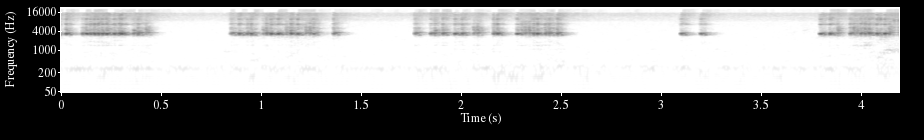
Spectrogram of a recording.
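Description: A ghost hunting device's loud buzzer sounds in four high-pitched electronic bursts of about half a second each, separated by short gaps, close and clear over a quiet room.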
